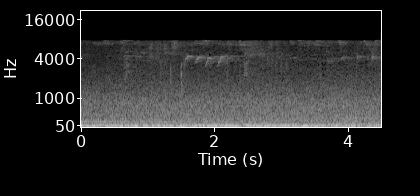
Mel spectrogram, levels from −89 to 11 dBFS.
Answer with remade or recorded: recorded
